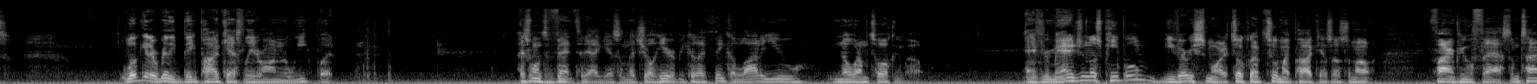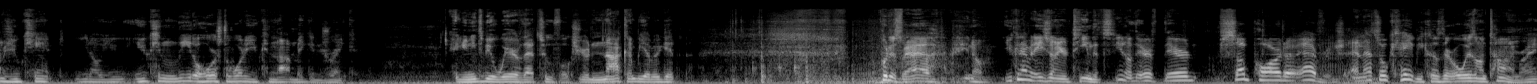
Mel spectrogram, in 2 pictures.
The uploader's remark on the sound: this quick CarCast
